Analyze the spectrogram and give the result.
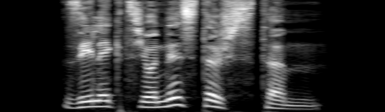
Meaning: strong dative masculine/neuter singular superlative degree of selektionistisch
- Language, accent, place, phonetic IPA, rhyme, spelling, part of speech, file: German, Germany, Berlin, [zelɛkt͡si̯oˈnɪstɪʃstəm], -ɪstɪʃstəm, selektionistischstem, adjective, De-selektionistischstem.ogg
